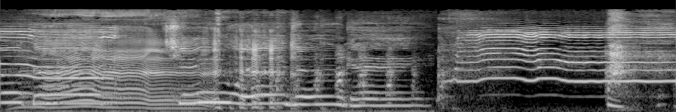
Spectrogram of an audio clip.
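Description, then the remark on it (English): A cat yowls in a long, wavering, tuneful meow that steps down in pitch, then holds a higher sustained note before a short rough burst at the end, sounding almost like singing. “The cat is singing.”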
